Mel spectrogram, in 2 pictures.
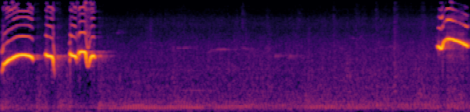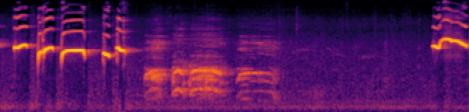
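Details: Oriental magpie-robin (kacer) singing loudly and clearly as a lure recording: bursts of bright, whistled notes with upward and downward sweeps, then a softer run of lower, buzzy chattering notes, with quiet gaps between phrases.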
